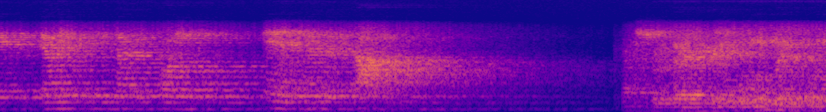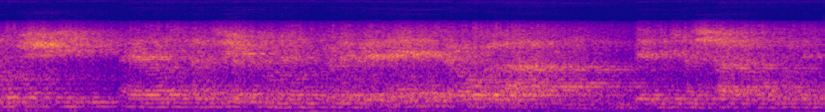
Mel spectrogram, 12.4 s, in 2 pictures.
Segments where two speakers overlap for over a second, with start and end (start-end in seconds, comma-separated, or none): none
